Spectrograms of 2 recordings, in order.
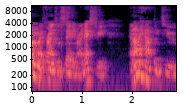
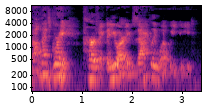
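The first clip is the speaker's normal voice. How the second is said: lightly acted, higher-pitched delight; delighted recruiter; 6 semitones higher than usual. Recruiter welcoming a reluctant volunteer, delighted. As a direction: accept the volunteer with mock glee.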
